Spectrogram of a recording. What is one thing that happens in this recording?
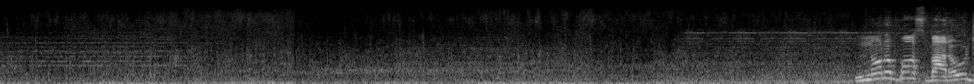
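Magical energy crackles and whooshes in bursts.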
